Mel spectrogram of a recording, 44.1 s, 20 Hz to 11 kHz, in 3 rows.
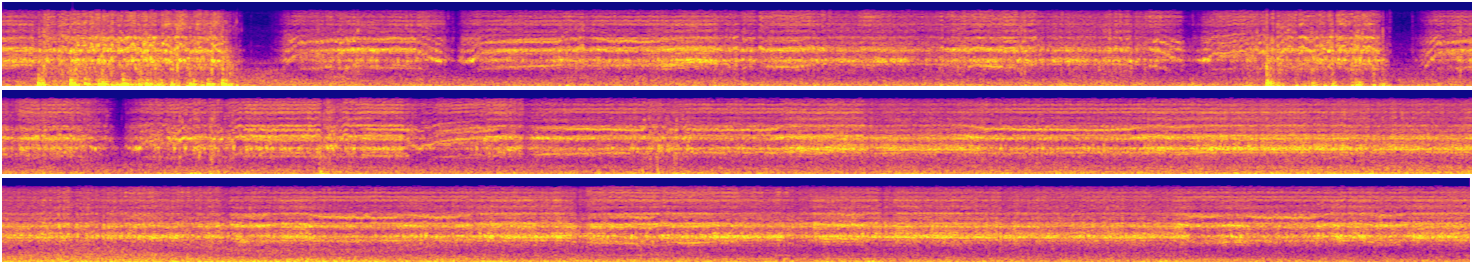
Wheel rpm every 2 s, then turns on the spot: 210, 130, 150, 220, 230, 210, 160, 150, 150, 190, 210, 220, 220, 220, 230, 230, 220, 220, 230, 230, 230, 220.
none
